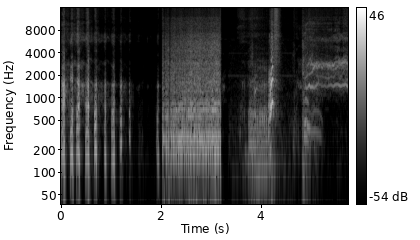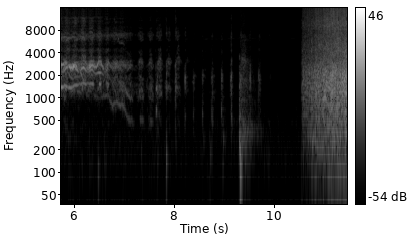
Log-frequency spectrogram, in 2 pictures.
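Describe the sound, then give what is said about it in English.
A dog growls and barks in a run of bursts, some rough and rasping, others short and sharp, with brief gaps between them and no talk. “I apologize for the dog. Unacceptable.”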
